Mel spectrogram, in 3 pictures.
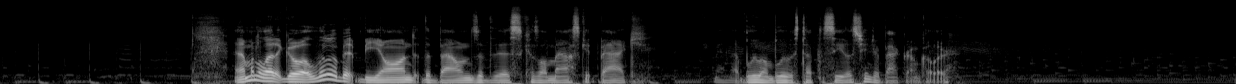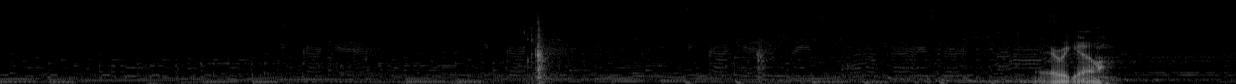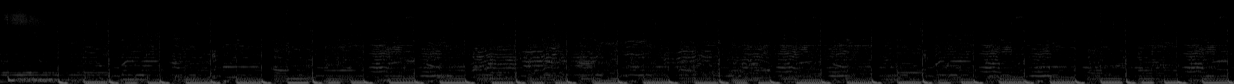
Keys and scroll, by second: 15.5 Return, 16.3 alt+BackSpace, 17.0 v, 20.4 super+t, 26.7 space, 27.0 space, 33.8 space, 34.2 space.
